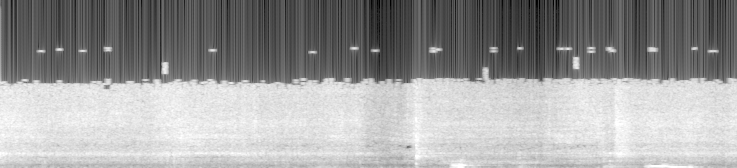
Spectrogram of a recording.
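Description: Beef pot roast searing in hot oil in a skillet, a steady sizzle. A sharp clack about four seconds in, with a few smaller knocks after it, as the roast is lifted and turned with metal tongs.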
